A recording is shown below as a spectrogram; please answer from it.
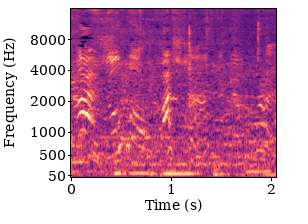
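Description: Background music with a bass line playing under the chatter of a crowd, with children's voices among it.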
